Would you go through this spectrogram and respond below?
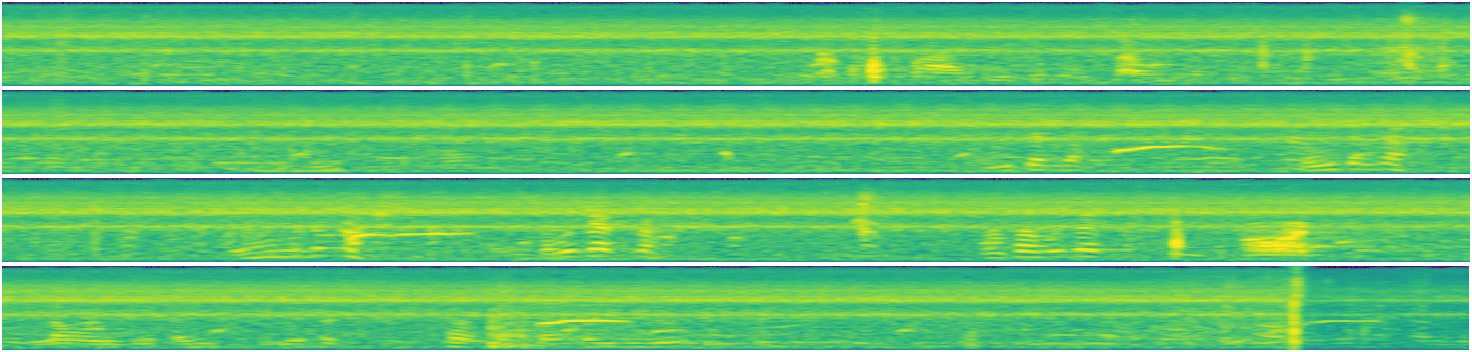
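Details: Baby monkey Lucie, hungry and crying for milk, foaming at the mouth: a few short, arched whimpering cries with a rise then fall, scattered through the clip over a loud, steady insect drone and soft rustling.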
